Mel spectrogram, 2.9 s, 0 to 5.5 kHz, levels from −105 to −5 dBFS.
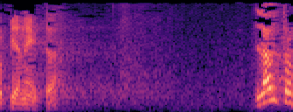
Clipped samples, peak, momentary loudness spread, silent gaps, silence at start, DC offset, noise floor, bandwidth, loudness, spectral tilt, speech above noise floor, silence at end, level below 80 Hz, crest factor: under 0.1%; -6 dBFS; 16 LU; none; 0 s; under 0.1%; -67 dBFS; 5.4 kHz; -26 LUFS; -5 dB/octave; 42 dB; 0 s; -84 dBFS; 22 dB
